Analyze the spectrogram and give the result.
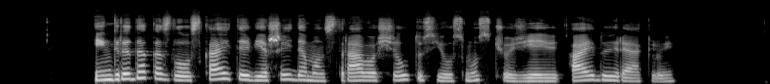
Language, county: Lithuanian, Šiauliai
